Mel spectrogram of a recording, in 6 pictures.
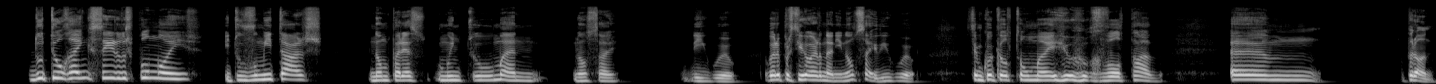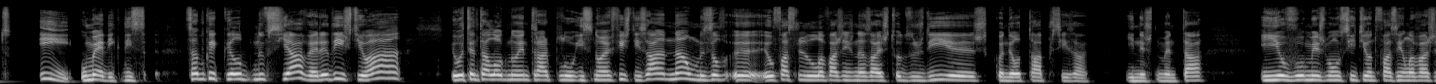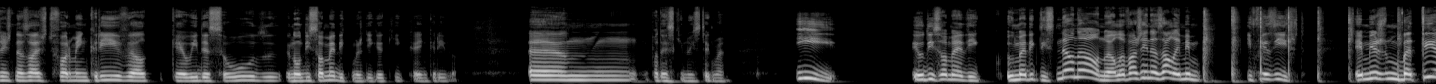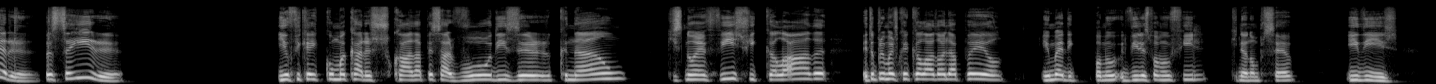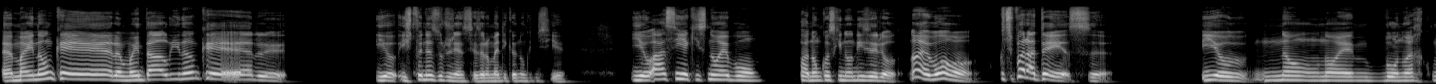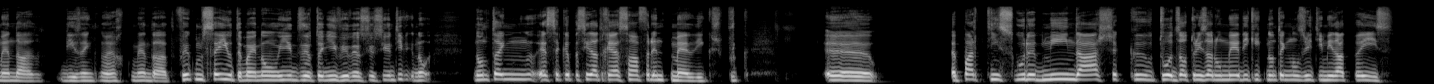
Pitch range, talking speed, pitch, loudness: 180-235 Hz, 205 wpm, 205 Hz, -19 LUFS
